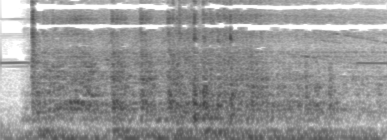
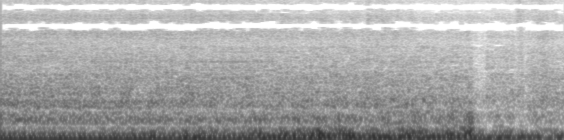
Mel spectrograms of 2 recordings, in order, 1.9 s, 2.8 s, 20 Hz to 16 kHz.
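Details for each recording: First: 2004 Blue Bird SC2000 bus, diesel, long-sitting, after rewiring from a diagram restored gauge sweep: short burst of brisk even starter cranking that turns the engine firmly but never catches; cranks, no start. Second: 2004 Blue Bird SC2000 transit bus, six-cylinder diesel, sat a long while, just started cold, heard outside: deep even clatter at low idle, no misses or knocks, little smoke; normal idle.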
